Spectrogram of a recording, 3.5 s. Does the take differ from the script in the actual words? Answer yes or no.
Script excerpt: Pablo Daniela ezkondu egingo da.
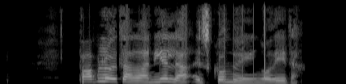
yes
